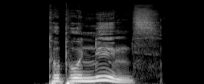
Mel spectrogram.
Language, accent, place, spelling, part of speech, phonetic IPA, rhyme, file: German, Germany, Berlin, Toponyms, noun, [ˌtopoˈnyːms], -yːms, De-Toponyms.ogg
- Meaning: genitive singular of Toponym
